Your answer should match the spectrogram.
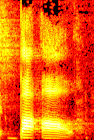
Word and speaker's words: Baal: You know the god Baal, two A's, Baal.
